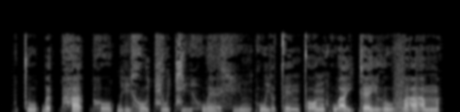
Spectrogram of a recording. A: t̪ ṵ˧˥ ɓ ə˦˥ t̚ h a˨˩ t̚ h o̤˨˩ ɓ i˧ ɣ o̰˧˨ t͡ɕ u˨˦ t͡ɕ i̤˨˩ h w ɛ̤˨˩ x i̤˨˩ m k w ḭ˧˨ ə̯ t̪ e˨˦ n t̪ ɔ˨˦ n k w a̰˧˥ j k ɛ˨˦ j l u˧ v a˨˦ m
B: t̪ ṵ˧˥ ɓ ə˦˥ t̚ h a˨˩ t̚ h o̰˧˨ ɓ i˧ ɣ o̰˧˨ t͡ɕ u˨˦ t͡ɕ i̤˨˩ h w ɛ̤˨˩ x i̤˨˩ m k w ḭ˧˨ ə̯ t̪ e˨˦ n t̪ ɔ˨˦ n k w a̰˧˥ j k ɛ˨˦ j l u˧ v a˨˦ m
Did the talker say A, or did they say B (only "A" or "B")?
A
